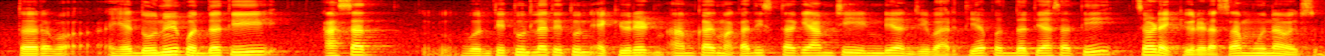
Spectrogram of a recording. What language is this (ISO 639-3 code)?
kok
